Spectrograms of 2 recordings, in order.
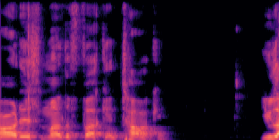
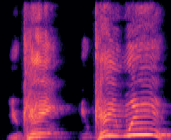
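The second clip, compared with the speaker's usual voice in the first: rising outburst; 11 semitones higher than usual. Real, not acted. Heated argument over violence.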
